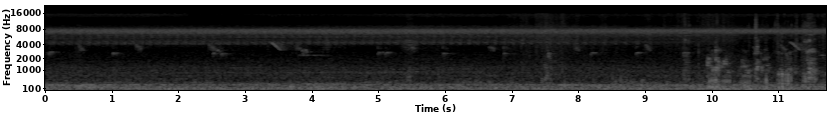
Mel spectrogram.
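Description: Near silence: faint outdoor ambience with a steady high-pitched insect drone and scattered short chirps, and a few faint short noises near the end.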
